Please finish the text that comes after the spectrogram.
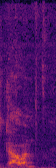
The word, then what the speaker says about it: Gawain: And didn't we figure out that the pronunciation was Gowan? Yeah, I think the proper Welsh pronunciation is Gawain.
